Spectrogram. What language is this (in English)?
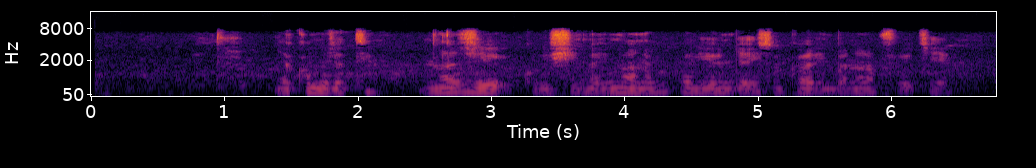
Kinyarwanda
